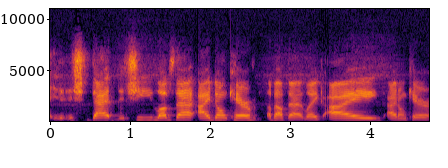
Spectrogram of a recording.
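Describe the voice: Her pitch is medium as the woman speaks with fairly even intonation.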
